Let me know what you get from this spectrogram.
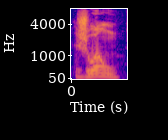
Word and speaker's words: João: How do you say that first word? – João. – João. Oh, João. – Oh, yeah. – It's a Portuguese word for John.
